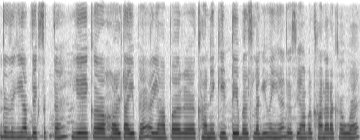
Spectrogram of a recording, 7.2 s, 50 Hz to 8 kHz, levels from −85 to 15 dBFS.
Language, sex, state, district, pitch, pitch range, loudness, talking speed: Hindi, female, Madhya Pradesh, Bhopal, 235 Hz, 230-250 Hz, -15 LUFS, 215 wpm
